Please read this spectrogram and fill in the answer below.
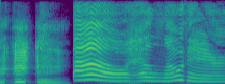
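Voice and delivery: put-on girly voice, pitched very high. Told to step up their game, the speaker tries the girl voice too. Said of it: "Let me try".

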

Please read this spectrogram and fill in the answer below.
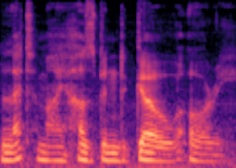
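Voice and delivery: menacing, very slow, low scary voice. Narrating Mom speaking to the magician beside the uncle, scary low voice. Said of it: "said in a scary, low voice".

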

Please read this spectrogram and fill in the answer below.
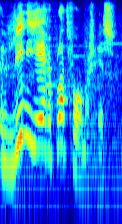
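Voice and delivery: lineaire stressed, slow and drawn out.

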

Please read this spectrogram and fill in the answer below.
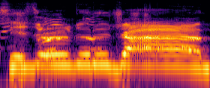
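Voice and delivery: mock, pretend monster voice.

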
